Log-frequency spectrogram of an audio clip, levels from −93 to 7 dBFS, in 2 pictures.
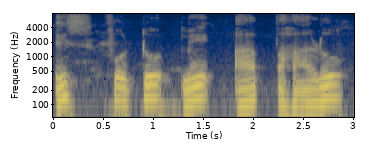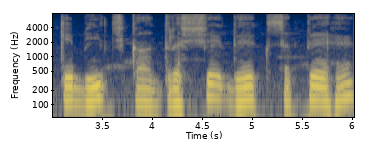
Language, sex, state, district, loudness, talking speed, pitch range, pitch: Hindi, male, Rajasthan, Jaipur, -16 LUFS, 120 wpm, 105-125 Hz, 115 Hz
